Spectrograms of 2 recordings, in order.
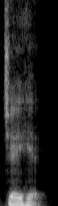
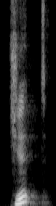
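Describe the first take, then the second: First: The name is said as two syllables. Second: The name is said as one syllable. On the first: "I like Jake J Hit" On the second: "Is it Jitt"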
